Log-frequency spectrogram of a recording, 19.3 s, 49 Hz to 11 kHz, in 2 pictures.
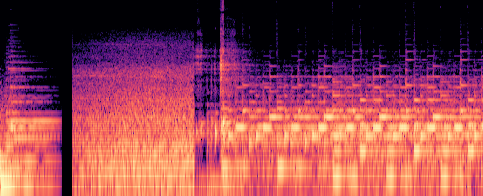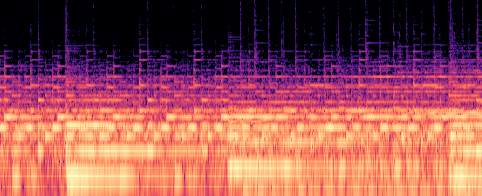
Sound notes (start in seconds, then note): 1.7 traffic bustling; 4.2 upbeat rhythmic music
